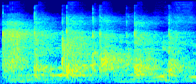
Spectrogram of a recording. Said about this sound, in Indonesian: Tepuk tangan untuk Pak Tri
